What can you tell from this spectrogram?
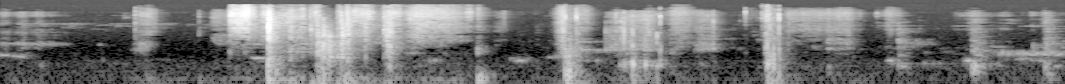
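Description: Paper rustling as a book page is turned, loudest about two seconds in and lasting under two seconds, followed by a few short rustles and soft clicks as the page is handled.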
